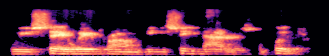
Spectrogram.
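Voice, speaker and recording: Somewhat breathy, the voice moves at a fairly slow pace with monotone, flat intonation. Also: man. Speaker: presenter at a village board meeting. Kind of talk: public meeting presentation. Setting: village board meeting room.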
